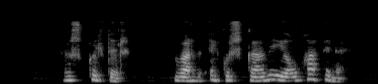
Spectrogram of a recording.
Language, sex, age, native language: Icelandic, female, 50-59, Icelandic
